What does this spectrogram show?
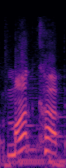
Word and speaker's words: Montcuq: Life here's the twist in French Mont cup is pronounced identically to well my ass given the French ponant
